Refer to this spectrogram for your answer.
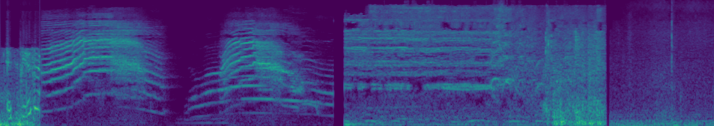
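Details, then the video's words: Kitten meowing: two long, drawn-out, strongly harmonic meows, each rising then falling over about two seconds with a short pause between, followed by loud music and broadband noise. "kitten meowing"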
